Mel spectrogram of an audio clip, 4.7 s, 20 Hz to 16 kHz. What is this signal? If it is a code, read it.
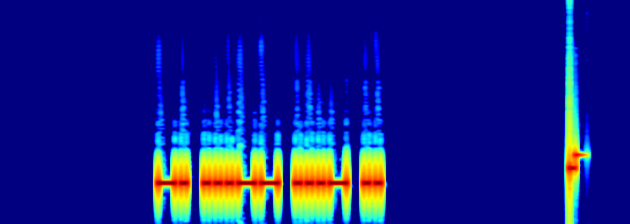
Morse code, heard as a keyed tone, about 28 wpm, 700 Hz. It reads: N3VI
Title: USA Call Signs - 4 Characters - 6x Character Spacing - 28wpm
